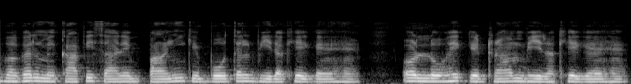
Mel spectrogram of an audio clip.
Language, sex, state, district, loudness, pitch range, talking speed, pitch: Hindi, male, Jharkhand, Ranchi, -14 LUFS, 130-140 Hz, 180 wpm, 135 Hz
